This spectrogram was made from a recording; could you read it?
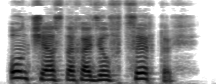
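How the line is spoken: Hesitant mutter, young man. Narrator (Russian): нерешительно пробормотал юноша

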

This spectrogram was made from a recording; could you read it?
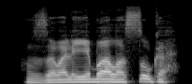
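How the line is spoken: Barked harshly. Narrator (Russian): рявкнул один из ястребов

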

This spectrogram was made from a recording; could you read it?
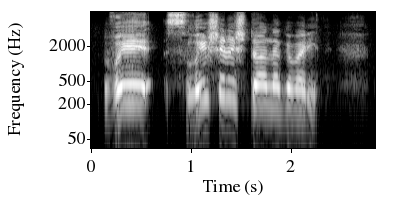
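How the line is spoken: Shouted to servants. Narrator (Russian): крикнула Танчунь служанкам

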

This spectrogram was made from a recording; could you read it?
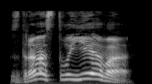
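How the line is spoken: Shouting. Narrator (Russian): крикнул

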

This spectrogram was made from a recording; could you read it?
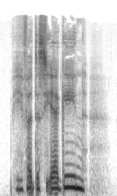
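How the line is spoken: Groan. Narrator (German): stöhnte

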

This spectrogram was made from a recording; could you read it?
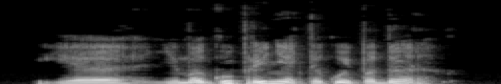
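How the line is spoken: Confused mumble. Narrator (Russian): растерянно пробормотал Перри

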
